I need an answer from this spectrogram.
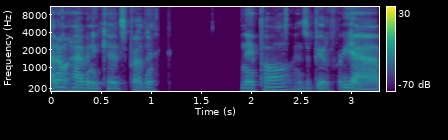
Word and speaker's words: Nepal: I think I'm pronouncing that incorrectly. Napole. How do you pronounce? Let's ask Siri. Nepal.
